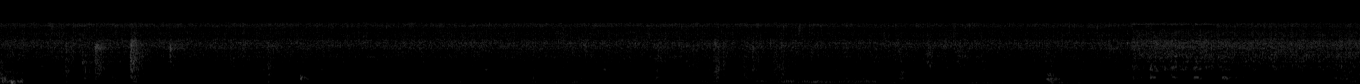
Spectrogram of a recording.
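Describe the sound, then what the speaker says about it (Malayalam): Sliced okra fries in a pan over a low flame, making a faint, steady sizzle with occasional soft ticks and stirring sounds, heard alone. "ഇനി ഒരു 5 മിനിറ്റ്സ് ഇത് ഫ്രൈ ചെയ്തെടുക്കാം."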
